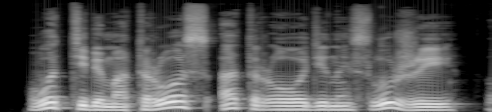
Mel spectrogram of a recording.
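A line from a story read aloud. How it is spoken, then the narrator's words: Gentle, affectionate. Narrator (Russian): ласково говорил он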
